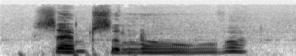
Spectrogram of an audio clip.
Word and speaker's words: Samsonova: Samsonova is how you actually pronounce that.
